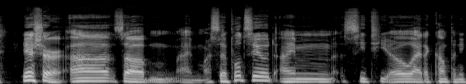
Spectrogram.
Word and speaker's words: Pociot: So maybe you can So a lot of people try to pronounce it in French, probably because my first name is Marcel, but it's Pociot. That would be like the German pronunciation, so quite hard.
